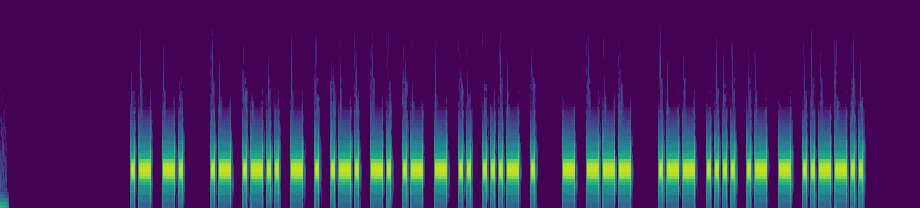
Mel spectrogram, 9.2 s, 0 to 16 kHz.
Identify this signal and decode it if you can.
Morse code, heard as a keyed tone, about 30 wpm, 700 Hz. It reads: AN ALTERNATIVE TO WHAT?
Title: Sentences from Top 1000 Words - Review Part 4 - 30wpm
